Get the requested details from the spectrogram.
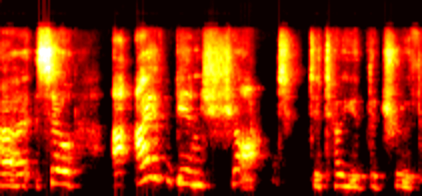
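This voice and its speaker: There's a somewhat breathy quality to this woman's voice. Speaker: professor. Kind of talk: interview. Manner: moderate pace, not fast; hesitant, many fillers.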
